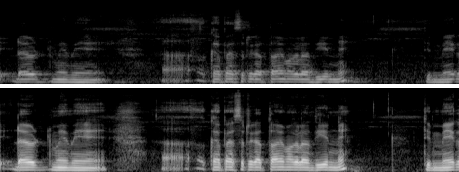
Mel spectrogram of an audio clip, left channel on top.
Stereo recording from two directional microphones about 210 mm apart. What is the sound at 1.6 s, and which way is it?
Speech, 30° right (ahead or behind).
